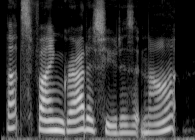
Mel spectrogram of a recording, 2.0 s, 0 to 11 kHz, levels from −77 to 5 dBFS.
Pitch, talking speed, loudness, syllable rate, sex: 220 Hz, 185 wpm, -16 LUFS, 5.5 syllables/s, female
